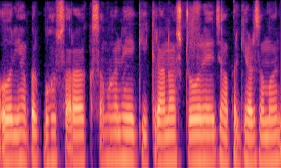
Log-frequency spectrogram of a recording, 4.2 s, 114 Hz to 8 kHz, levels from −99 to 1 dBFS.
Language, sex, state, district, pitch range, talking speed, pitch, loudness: Hindi, male, Uttar Pradesh, Jyotiba Phule Nagar, 125-130 Hz, 240 wpm, 130 Hz, -18 LUFS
